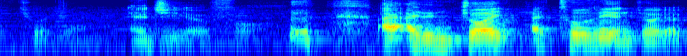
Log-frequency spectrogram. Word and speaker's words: Chiwetel Ejiofor: My name is pronounced Chiwetel. Chiwetel.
